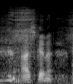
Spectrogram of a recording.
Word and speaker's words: Azkena: Goyas lo dice bien, porque yo dije Azkena y no, es Azkena. No se dice Azkena, se dice Azkena.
